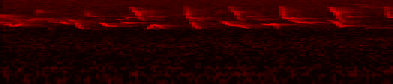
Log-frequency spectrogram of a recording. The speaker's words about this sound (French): Alors là, on a entendu un oiseau qui fait chip-chap, chip-chap, chip-chap. Il s'appelle le pouillot véloce. C'est assez rigolo parce que c'est quand il y a des chants d'oiseaux dans un film, sur la bande-son, on entend toujours le pouillot véloce.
